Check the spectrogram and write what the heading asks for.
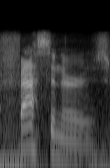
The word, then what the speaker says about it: fasteners: go to the word fasteners right here fasten okay the t is actually going to be silent fasteners okay okay thank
